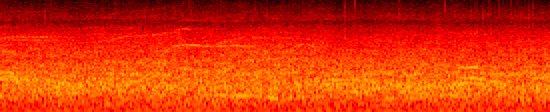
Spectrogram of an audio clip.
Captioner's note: audience cheering continues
